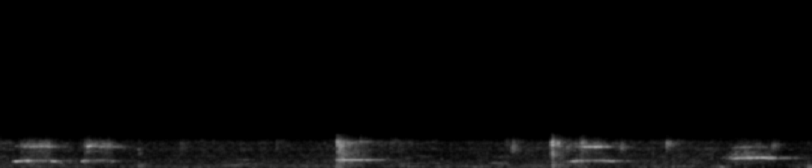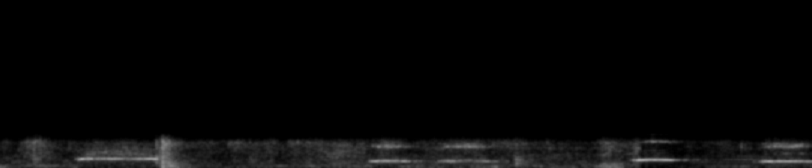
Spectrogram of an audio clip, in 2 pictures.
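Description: A man blows short whistle notes at different pitches.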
